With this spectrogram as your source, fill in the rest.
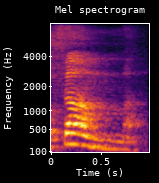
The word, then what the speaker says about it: thumb: So the ba is eliminated. It's eliminated totally, and you only pronounce up to the ma. So thumb. You don't say thumb.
